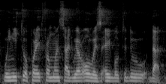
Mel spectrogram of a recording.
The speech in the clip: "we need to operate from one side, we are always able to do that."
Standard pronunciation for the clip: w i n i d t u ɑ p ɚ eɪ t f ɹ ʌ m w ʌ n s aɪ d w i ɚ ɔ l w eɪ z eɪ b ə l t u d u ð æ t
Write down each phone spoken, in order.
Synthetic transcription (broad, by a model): w i n i d t u ɑ p ɚ eɪ t f ɹ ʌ m w ʌ n s aɪ d w i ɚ ɔ l w eɪ z eɪ b ə l t u d u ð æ t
